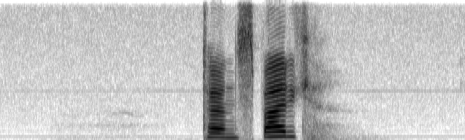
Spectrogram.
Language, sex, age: Norwegian, female, 35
